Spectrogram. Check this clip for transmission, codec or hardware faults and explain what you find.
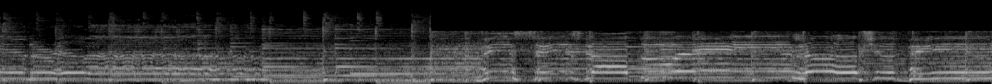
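One hardware fault is present. From 4.31 s to the end, the input was likely switched to a poorer device. The new path cuts everything above 4.6 kHz, so the sound turns dull and boxy with no gap at the switch. The level also shifts by a few dB, and a faint new noise floor appears far beneath the signal.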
